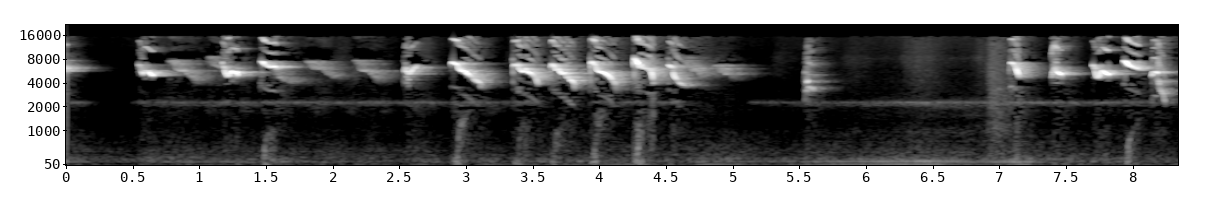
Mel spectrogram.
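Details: Oriental white-eye in energetic rival-provoking song, 'ngalas' style: clusters of very high, squeaky twittered notes and quick slurs come in bursts, with a quieter stretch carrying a soft low drone before the chattering resumes.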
